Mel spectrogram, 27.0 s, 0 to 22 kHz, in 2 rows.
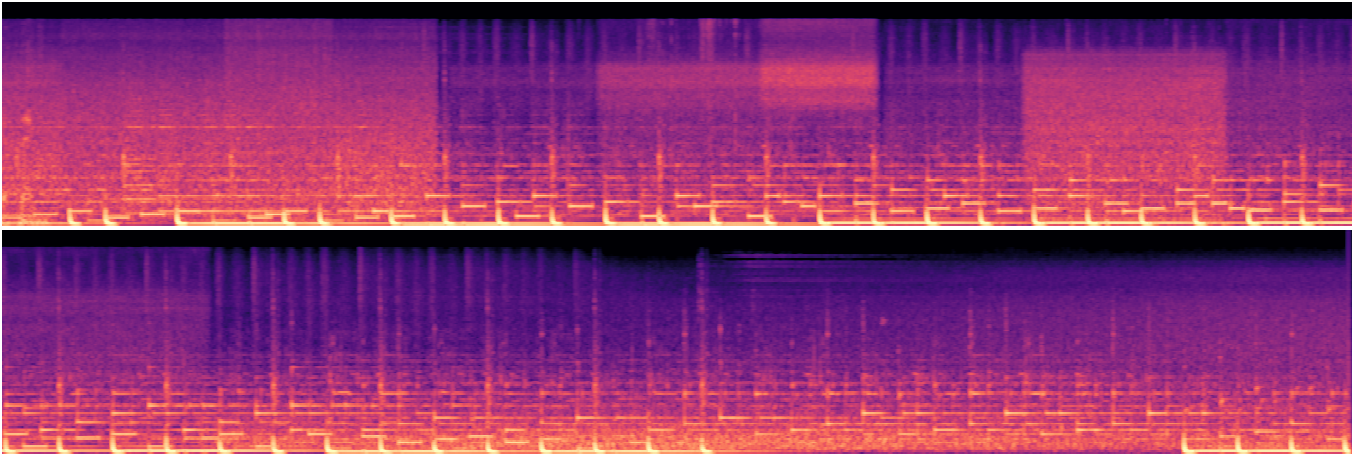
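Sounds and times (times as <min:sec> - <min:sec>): background music with beat and bass: 0:00.0 - 0:22.0, 0:25.3 - 0:27.0
rushing stream: 0:00.0 - 0:27.0.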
